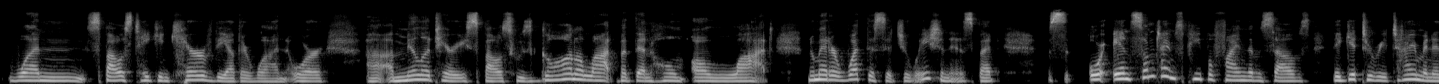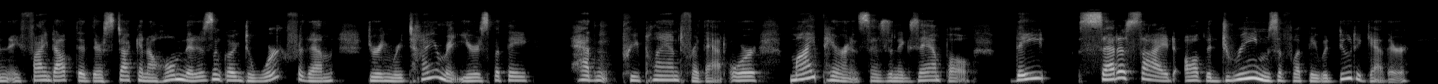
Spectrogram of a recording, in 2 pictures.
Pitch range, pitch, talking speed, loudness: 155-205 Hz, 180 Hz, 175 wpm, -24 LUFS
